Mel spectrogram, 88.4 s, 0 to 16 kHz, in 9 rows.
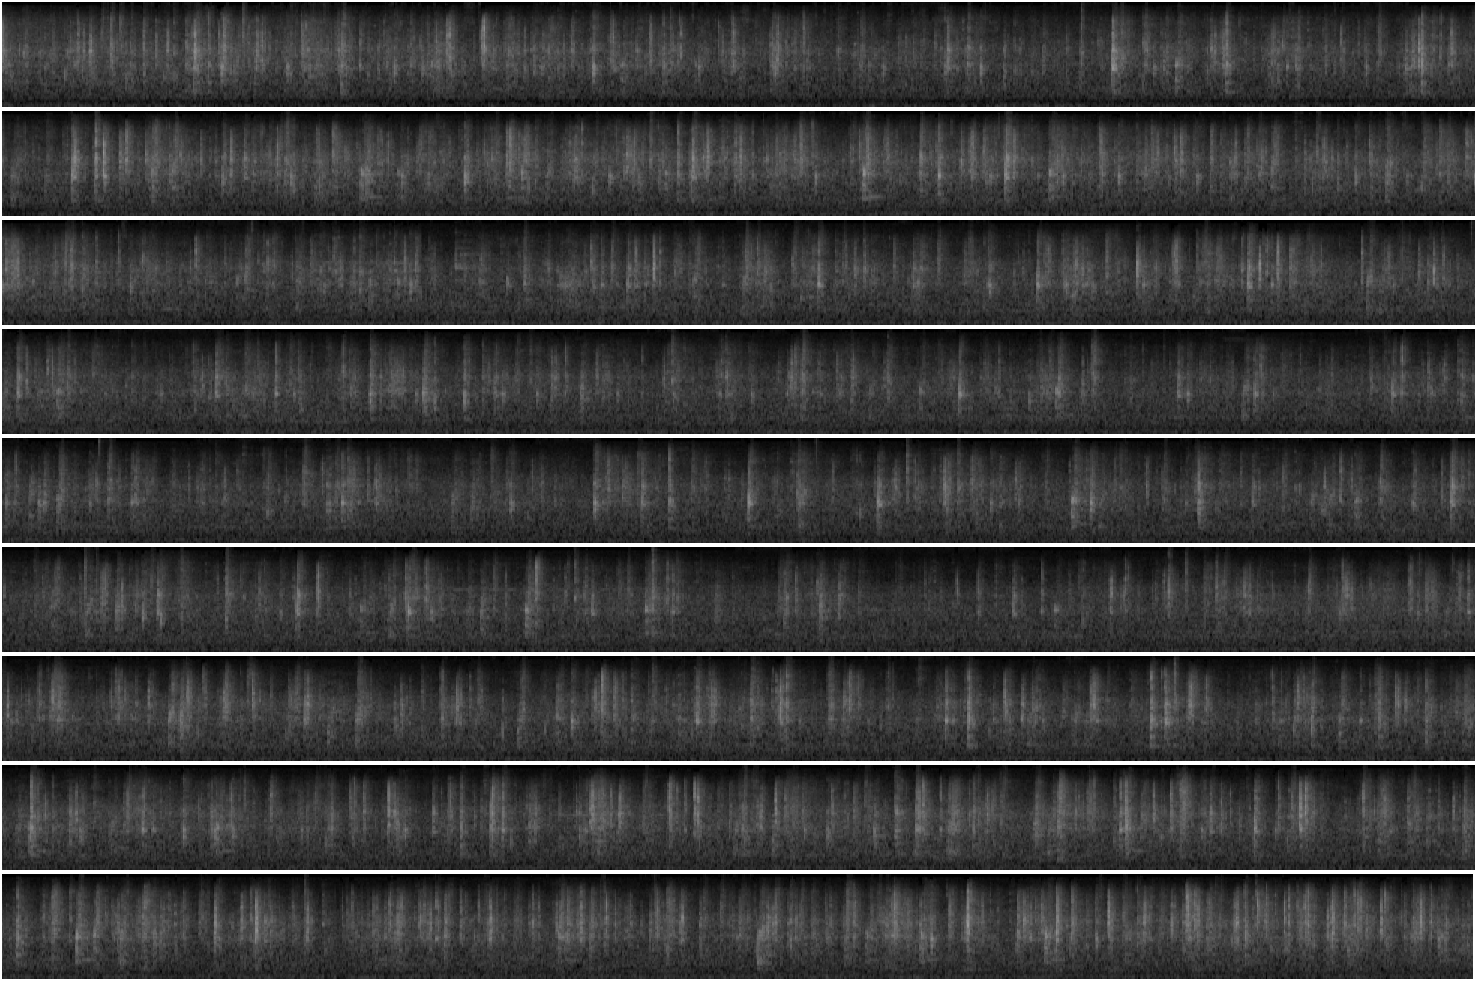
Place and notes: Parque das Nações, Lisboa, Portugal - Flags on the wind - Flags on the wind
Flapping flags on the wind. Recorded with a AT BP4025 stereo XY mic into a SD mixpre6.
